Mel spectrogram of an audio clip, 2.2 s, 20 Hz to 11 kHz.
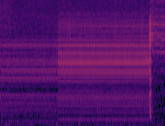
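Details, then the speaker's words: Automatic upper-arm digital blood pressure monitor, cuff kept at heart level, subject silent and relaxed: steady pump hum rising in pitch during cuff inflation, ending with a click; reading 126/72 mmHg, pulse 75 bpm. "attention please please keep silent and relax keep the cuff at heart level start measurement now"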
